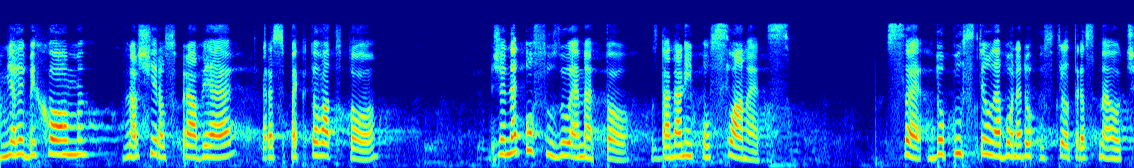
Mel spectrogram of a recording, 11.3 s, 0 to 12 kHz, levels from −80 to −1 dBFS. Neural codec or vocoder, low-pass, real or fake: codec, 16 kHz, 2 kbps, FreqCodec, larger model; 7.2 kHz; fake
